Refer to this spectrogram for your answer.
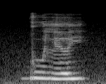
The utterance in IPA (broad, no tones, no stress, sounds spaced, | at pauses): ɡ u lʲ ə j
